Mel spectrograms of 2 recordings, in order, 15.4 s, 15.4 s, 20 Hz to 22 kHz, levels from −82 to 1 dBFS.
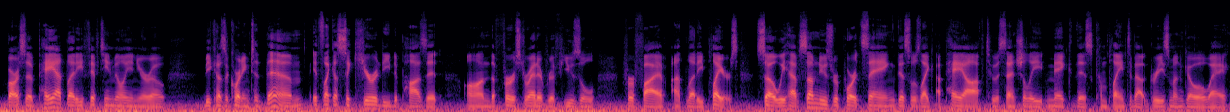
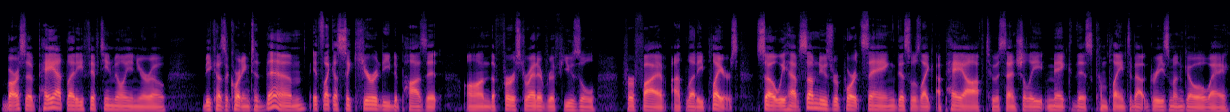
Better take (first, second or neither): second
